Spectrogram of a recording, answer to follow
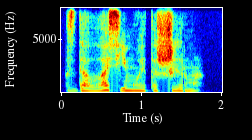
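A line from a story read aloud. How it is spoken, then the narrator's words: Grumbling aloud. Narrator (Russian): проворчала я вслух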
